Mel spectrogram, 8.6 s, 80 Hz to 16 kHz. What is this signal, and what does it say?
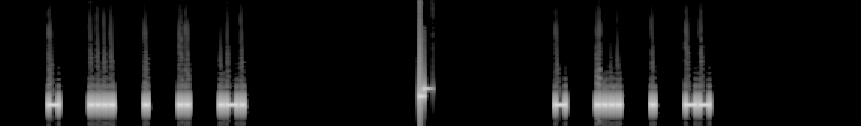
Morse code, heard as a keyed tone, about 34 wpm, spaced as for 20 wpm, 700 Hz. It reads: THEIR THEM
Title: 3x Character Spacing - Top 200 Words - 35wpm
